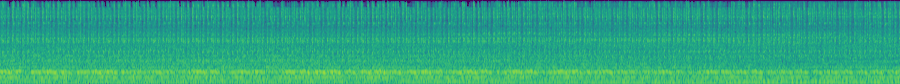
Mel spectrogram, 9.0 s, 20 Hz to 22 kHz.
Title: 1.6 Ecoboost Howling/Whining noise cold idle start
